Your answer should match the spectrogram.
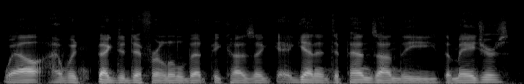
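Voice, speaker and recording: Deep-voiced man, formal and measured. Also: level tone, darkish tone, no echo. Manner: measured, formal, many fillers and restarts. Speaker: college administrator guest. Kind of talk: studio interview answers.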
